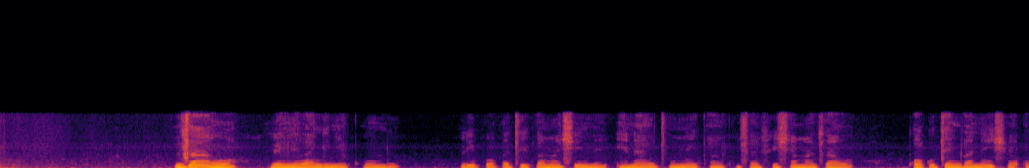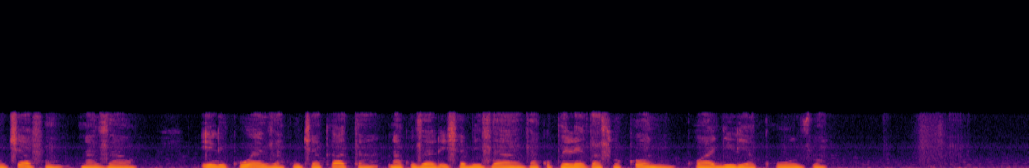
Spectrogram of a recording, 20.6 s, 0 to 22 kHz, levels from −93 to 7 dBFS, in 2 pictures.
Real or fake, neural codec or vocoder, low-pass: real; none; 7.2 kHz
